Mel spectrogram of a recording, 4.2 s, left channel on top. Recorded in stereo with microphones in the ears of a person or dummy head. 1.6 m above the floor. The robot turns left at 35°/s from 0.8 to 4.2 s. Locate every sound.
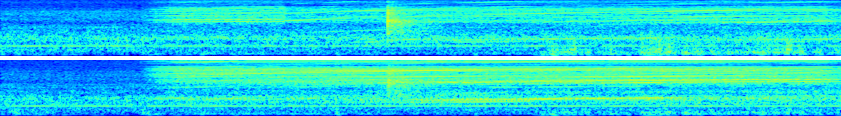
1.9 s a finger snap: 40° left (ahead or behind), 0.9 m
